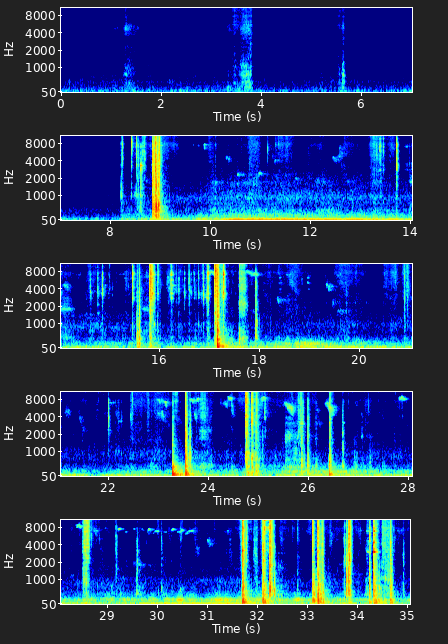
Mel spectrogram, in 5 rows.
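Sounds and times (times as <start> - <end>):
tools and metal parts clinking: 8.2 - 9.1, 13.2 - 18.0, 24.7 - 26.8, 28.4 - 28.8, 31.6 - 32.5, 33.1 - 34.8.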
